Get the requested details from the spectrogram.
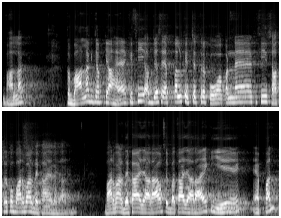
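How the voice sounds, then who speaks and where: A man's voice: fairly high pitch, normal speed, highs cut off. A male teacher giving an exam-prep lecture, often asking a question and then answering it himself with a repeated key word. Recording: echoey room with long reverb.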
